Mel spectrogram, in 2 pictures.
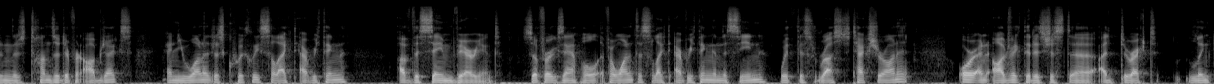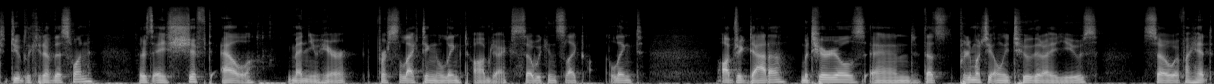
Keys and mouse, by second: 1.4 middle click, 1.9 click, 2.4 shift+middle click, 2.9 shift+click, 3.0 shift+middle click, 3.1-5.2 middle drag, 5.5 shift+middle click, 5.6 shift+click, 5.7 middle click, 6.7 middle click, 7.2 shift+middle click, 8.5 middle click, 9.2 shift+middle click, 11.1 middle click, 14.6 shift+l.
